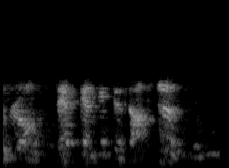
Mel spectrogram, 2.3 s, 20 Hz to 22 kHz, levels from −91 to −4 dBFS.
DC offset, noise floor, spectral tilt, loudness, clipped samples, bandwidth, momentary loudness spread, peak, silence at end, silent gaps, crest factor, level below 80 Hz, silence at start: under 0.1%; -73 dBFS; 3.5 dB/octave; -44 LUFS; under 0.1%; 4 kHz; 8 LU; -28 dBFS; 0.5 s; none; 20 dB; under -90 dBFS; 0.05 s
